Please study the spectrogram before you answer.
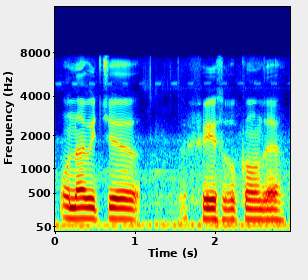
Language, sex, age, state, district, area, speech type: Punjabi, male, 30-45, Punjab, Hoshiarpur, rural, spontaneous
